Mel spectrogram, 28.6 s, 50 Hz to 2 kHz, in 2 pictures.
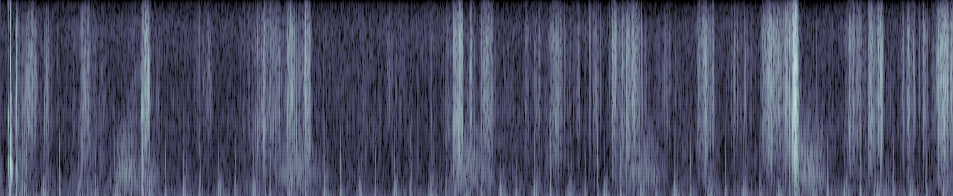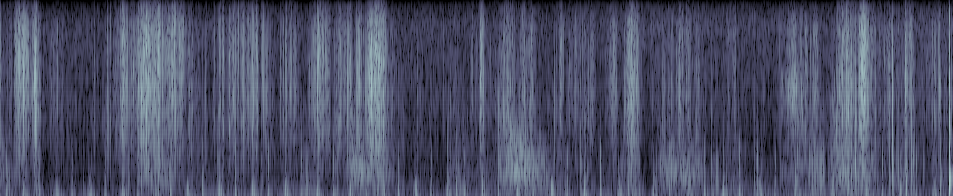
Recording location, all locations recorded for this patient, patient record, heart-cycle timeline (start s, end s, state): mitral valve (MV)
aortic valve (AV)+pulmonary valve (PV)+tricuspid valve (TV)+mitral valve (MV)
#Age: Child
#Sex: Male
#Height: 115.0 cm
#Weight: 22.8 kg
#Pregnancy status: False
#Murmur: Absent
#Murmur locations: nan
#Most audible location: nan
#Systolic murmur timing: nan
#Systolic murmur shape: nan
#Systolic murmur grading: nan
#Systolic murmur pitch: nan
#Systolic murmur quality: nan
#Diastolic murmur timing: nan
#Diastolic murmur shape: nan
#Diastolic murmur grading: nan
#Diastolic murmur pitch: nan
#Diastolic murmur quality: nan
#Outcome: Normal
#Campaign: 2014 screening campaign
0.00	0.12	systole
0.12	0.22	S2
0.22	0.26	diastole
0.26	0.28	S1
0.28	0.36	systole
0.36	0.42	S2
0.42	0.62	diastole
0.62	0.74	S1
0.74	0.86	systole
0.86	0.94	S2
0.94	1.16	diastole
1.16	1.26	S1
1.26	1.38	systole
1.38	1.48	S2
1.48	1.70	diastole
1.70	1.82	S1
1.82	1.90	systole
1.90	2.00	S2
2.00	2.18	diastole
2.18	2.30	S1
2.30	2.44	systole
2.44	2.52	S2
2.52	2.72	diastole
2.72	2.82	S1
2.82	2.96	systole
2.96	3.06	S2
3.06	3.26	diastole
3.26	3.36	S1
3.36	3.50	systole
3.50	3.58	S2
3.58	3.78	diastole
3.78	3.88	S1
3.88	4.02	systole
4.02	4.10	S2
4.10	4.30	diastole
4.30	4.42	S1
4.42	4.56	systole
4.56	4.66	S2
4.66	4.84	diastole
4.84	4.94	S1
4.94	5.08	systole
5.08	5.16	S2
5.16	5.36	diastole
5.36	5.46	S1
5.46	5.60	systole
5.60	5.68	S2
5.68	5.90	diastole
5.90	6.00	S1
6.00	6.12	systole
6.12	6.22	S2
6.22	6.42	diastole
6.42	6.54	S1
6.54	6.66	systole
6.66	6.74	S2
6.74	6.94	diastole
6.94	7.06	S1
7.06	7.20	systole
7.20	7.30	S2
7.30	7.48	diastole
7.48	7.58	S1
7.58	7.72	systole
7.72	7.80	S2
7.80	7.98	diastole
7.98	8.10	S1
8.10	8.22	systole
8.22	8.32	S2
8.32	8.50	diastole
8.50	8.62	S1
8.62	8.74	systole
8.74	8.84	S2
8.84	9.04	diastole
9.04	9.14	S1
9.14	9.28	systole
9.28	9.36	S2
9.36	9.56	diastole
9.56	9.68	S1
9.68	9.80	systole
9.80	9.90	S2
9.90	10.10	diastole
10.10	10.20	S1
10.20	10.32	systole
10.32	10.42	S2
10.42	10.60	diastole
10.60	10.72	S1
10.72	10.86	systole
10.86	10.94	S2
10.94	11.12	diastole
11.12	11.24	S1
11.24	11.38	systole
11.38	11.46	S2
11.46	11.64	diastole
11.64	11.74	S1
11.74	11.86	systole
11.86	12.00	S2
12.00	12.14	diastole
12.14	12.28	S1
12.28	12.38	systole
12.38	12.44	S2
12.44	12.64	diastole
12.64	12.76	S1
12.76	12.88	systole
12.88	12.96	S2
12.96	13.12	diastole
13.12	13.24	S1
13.24	13.36	systole
13.36	13.46	S2
13.46	13.62	diastole
13.62	13.74	S1
13.74	13.86	systole
13.86	13.94	S2
13.94	14.12	diastole
14.12	14.24	S1
14.24	14.36	systole
14.36	14.46	S2
14.46	14.62	diastole
14.62	14.72	S1
14.72	14.84	systole
14.84	14.94	S2
14.94	15.10	diastole
15.10	15.20	S1
15.20	15.34	systole
15.34	15.44	S2
15.44	15.60	diastole
15.60	15.72	S1
15.72	15.84	systole
15.84	15.92	S2
15.92	16.10	diastole
16.10	16.22	S1
16.22	16.34	systole
16.34	16.44	S2
16.44	16.60	diastole
16.60	16.72	S1
16.72	16.82	systole
16.82	16.92	S2
16.92	17.08	diastole
17.08	17.18	S1
17.18	17.30	systole
17.30	17.38	S2
17.38	17.56	diastole
17.56	17.68	S1
17.68	17.80	systole
17.80	17.88	S2
17.88	18.06	diastole
18.06	18.16	S1
18.16	18.28	systole
18.28	18.38	S2
18.38	18.54	diastole
18.54	18.66	S1
18.66	18.80	systole
18.80	18.88	S2
18.88	19.02	diastole
19.02	19.14	S1
19.14	19.28	systole
19.28	19.38	S2
19.38	19.54	diastole
19.54	19.66	S1
19.66	19.72	systole
19.72	19.82	S2
19.82	19.96	diastole
19.96	20.10	S1
20.10	20.24	systole
20.24	20.32	S2
20.32	20.50	diastole
20.50	20.60	S1
20.60	20.74	systole
20.74	20.82	S2
20.82	21.02	diastole
21.02	21.10	S1
21.10	21.20	systole
21.20	21.32	S2
21.32	21.52	diastole
21.52	21.60	S1
21.60	21.74	systole
21.74	21.84	S2
21.84	21.98	diastole
21.98	22.14	S1
22.14	22.22	systole
22.22	22.34	S2
22.34	22.52	diastole
22.52	22.64	S1
22.64	22.76	systole
22.76	22.86	S2
22.86	23.02	diastole
23.02	23.14	S1
23.14	23.28	systole
23.28	23.36	S2
23.36	23.56	diastole
23.56	23.66	S1
23.66	23.78	systole
23.78	23.88	S2
23.88	24.08	diastole
24.08	24.18	S1
24.18	24.30	systole
24.30	24.40	S2
24.40	24.58	diastole
24.58	24.70	S1
24.70	24.84	systole
24.84	24.92	S2
24.92	25.12	diastole
25.12	25.22	S1
25.22	25.36	systole
25.36	25.44	S2
25.44	25.64	diastole
25.64	25.76	S1
25.76	25.88	systole
25.88	25.98	S2
25.98	26.20	diastole
26.20	26.32	S1
26.32	26.46	systole
26.46	26.56	S2
26.56	26.78	diastole
26.78	26.88	S1
26.88	26.96	systole
26.96	27.06	S2
27.06	27.22	diastole
27.22	27.36	S1
27.36	27.50	systole
27.50	27.58	S2
27.58	27.78	diastole
27.78	27.92	S1
27.92	28.00	systole
28.00	28.06	S2
28.06	28.28	diastole
28.28	28.38	S1
28.38	28.50	systole
28.50	28.59	S2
